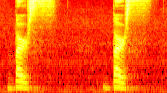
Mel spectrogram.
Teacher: you could say burst but it's a stop T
